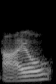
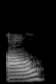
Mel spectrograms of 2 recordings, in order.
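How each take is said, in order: First: The word is said with an 'eye' vowel. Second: The word is said with an 'aw' vowel. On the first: The speaker calls it right. "now I'd sing it aisle" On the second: The speaker calls it wrong. "maybe a couple years ago I might have said"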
